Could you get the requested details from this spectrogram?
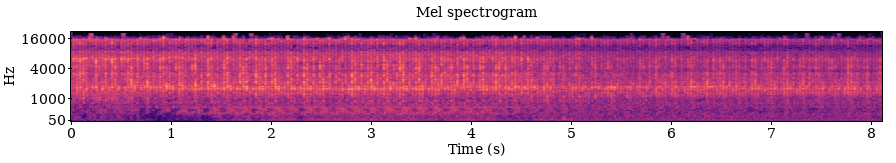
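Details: Mercedes OM605 diesel idling about 17–20°C, knock starts ~3 minutes after glow plugs switch off, worse around 10°C: sharp metallic clatter about three times a second; oil cap not lifting; cause unknown, unresolved.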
